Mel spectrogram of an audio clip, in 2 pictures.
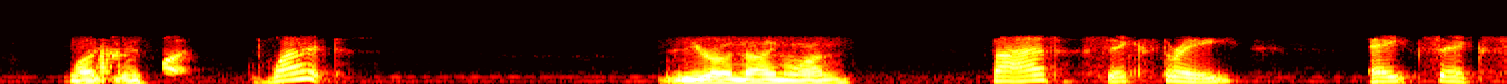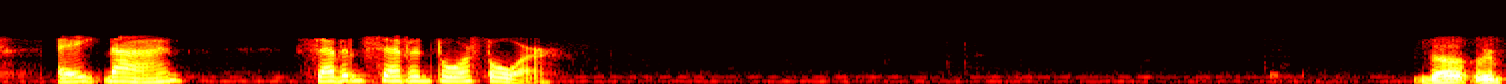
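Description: An elderly woman talks in short bursts over a phone line.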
